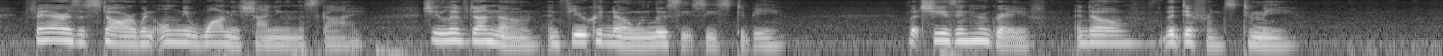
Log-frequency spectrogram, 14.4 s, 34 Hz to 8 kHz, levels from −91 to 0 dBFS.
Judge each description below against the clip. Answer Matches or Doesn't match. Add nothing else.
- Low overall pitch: Matches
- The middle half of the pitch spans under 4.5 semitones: Doesn't match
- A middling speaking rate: Matches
